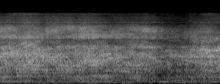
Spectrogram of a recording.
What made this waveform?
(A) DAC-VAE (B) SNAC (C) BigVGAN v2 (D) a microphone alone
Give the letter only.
B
